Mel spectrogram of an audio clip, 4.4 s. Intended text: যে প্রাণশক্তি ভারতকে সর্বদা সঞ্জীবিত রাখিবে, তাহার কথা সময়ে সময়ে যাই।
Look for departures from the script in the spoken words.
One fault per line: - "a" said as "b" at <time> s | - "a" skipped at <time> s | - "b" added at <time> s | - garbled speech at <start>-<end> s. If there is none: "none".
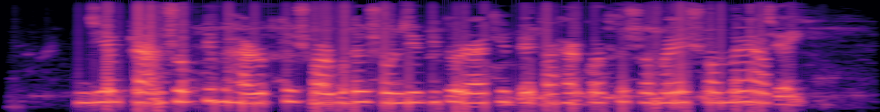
none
